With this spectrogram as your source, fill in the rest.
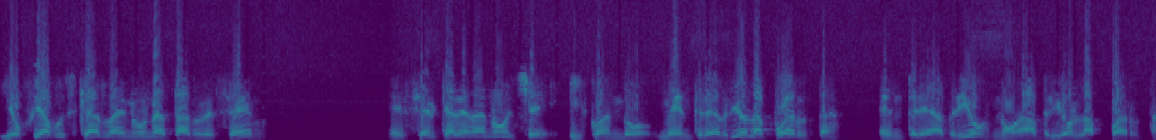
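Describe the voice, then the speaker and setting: The voice stays at a very even loudness at a fairly slow pace, with a dry, close sound and no echo. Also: man. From Bolivian highlands, Oruro. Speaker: songwriter. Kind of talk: interview.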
